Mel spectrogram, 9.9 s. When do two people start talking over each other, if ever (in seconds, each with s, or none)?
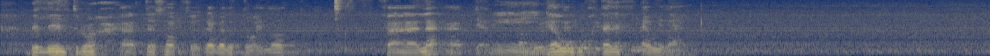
5.2 s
